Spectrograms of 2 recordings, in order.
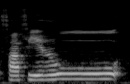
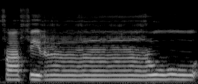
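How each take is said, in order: First: The r is single, with no doubling at all. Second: The doubled r is held for a long time. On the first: "kalau misalnya musyaddadnya tidak dibunyikan" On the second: "Tidak fafirru. Ah, itu kurang tepat ya, salah ya"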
